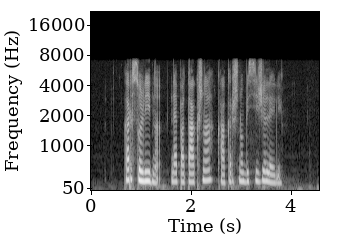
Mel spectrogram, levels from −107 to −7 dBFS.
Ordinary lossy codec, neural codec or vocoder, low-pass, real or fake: none; none; 7.2 kHz; real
